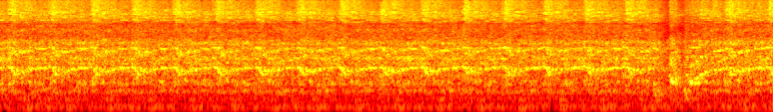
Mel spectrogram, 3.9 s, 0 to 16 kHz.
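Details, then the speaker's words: Generic Chinese 150cc scooter with new motor: starter button gives a fast even whir with light squeal, about two beats a second, never catching; cranks but no start, cause not yet found. "And the starter button works. Pull that button, no start."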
